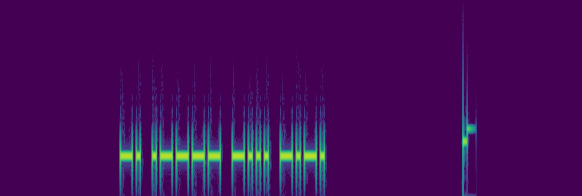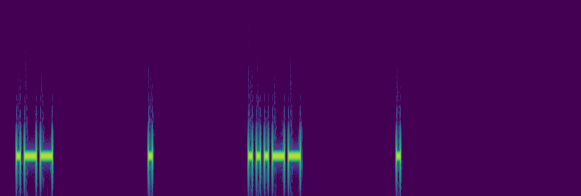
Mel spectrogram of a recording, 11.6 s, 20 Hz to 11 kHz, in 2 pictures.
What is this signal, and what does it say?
Morse code, heard as a keyed tone, about 30 wpm, spaced as for 13 wpm, 700 Hz. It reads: N1BC WE3E
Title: USA Call Signs - 4 Characters - 8x Character Spacing - 30wpm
